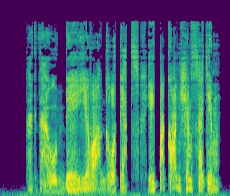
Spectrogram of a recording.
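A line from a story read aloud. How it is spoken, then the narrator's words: Hoarse shout. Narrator (Russian): хрипло выкрикнул Волан-де-Морт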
